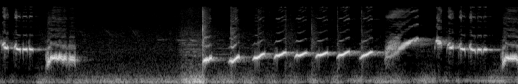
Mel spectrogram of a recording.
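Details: White-rumped shama in kretekan style, meant to goad other shamas into singing: a brief whistle and low note, then a fast string of about ten short rising chips, ending in a swelling whistle and tumbling notes.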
